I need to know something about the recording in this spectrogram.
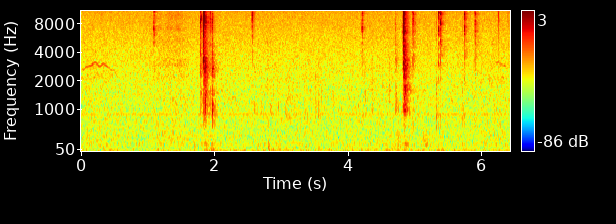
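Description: Scattered clicks of a computer keyboard and mouse, about seven in all, with two louder ones about two and five seconds in, over faint room hiss.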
